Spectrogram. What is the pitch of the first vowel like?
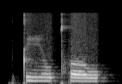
low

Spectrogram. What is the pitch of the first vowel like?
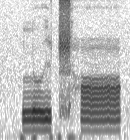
low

